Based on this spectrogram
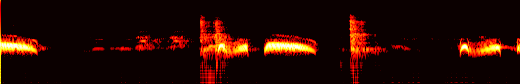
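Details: Spotted dove coos meant to stimulate birds in training: full rounded coos and short double notes, broken by two sharp clicks and quiet muttered notes in the pauses.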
